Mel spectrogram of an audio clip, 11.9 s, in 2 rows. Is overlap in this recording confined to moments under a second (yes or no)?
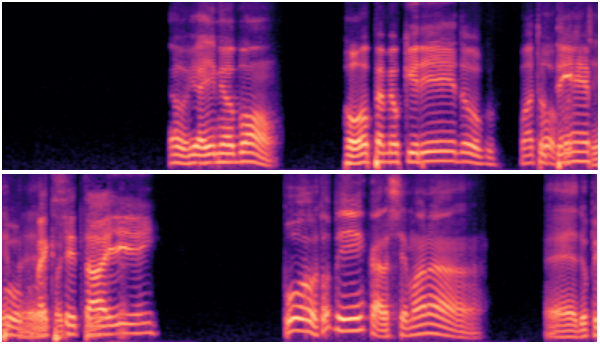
no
